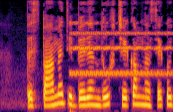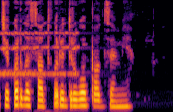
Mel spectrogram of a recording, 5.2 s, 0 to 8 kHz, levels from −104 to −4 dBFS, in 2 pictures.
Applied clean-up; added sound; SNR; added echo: classical method spectral subtraction.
